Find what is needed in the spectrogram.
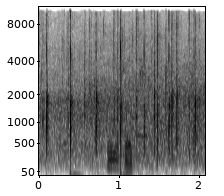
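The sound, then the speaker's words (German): Audience applause at a panel discussion on China, with a steady patter of many hands clapping throughout and a voice briefly heard over it. “Ja, Sie können sich auch selber beklatschen, das ist nicht weiter schlimm.”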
